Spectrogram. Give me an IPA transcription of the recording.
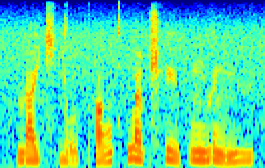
ɻ a˧˥ ɪ̯ t͡ɕʰ j o̰˨˩ ʊ̯ pʰ ɑ˧˥ ŋ kʰ w ä˥˧ ʈ͡ʂʰ e˥˩ ɪ̯ p ʊ˥ ŋ ɻ ə˥˩ n m y˥

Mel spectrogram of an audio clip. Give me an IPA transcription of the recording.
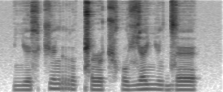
ʎ e x t͡ʃ e l r o ǁ ə˞ ʈ͡ʂʰ o ʑ ɛ ʎ i l d͡z ɛ

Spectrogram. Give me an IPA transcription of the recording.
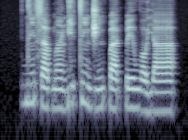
d ĩ˦ s a˧ b ã˧ ɡ i˦ t ĩ˦˨ d͡ʒ ĩ˨˦ k͡p a˧ k͡p e˧ w ɔ˨ j a˧

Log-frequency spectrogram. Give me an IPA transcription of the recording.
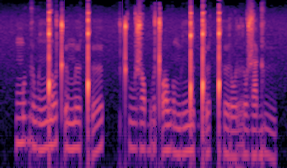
m ʊ ɡ ø w ʊ ŋ͡ǃ o tʼ ø m ø ǃʼ ø | tʰ u z ɔ b ʊ tʼ ɔ w o m y ŋ͡ǃ y ǃʼ ø ǃʰ ø ɾ o r o z a ɡ y

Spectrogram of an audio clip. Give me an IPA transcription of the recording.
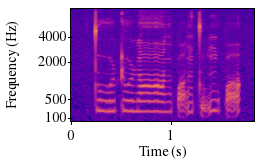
t̪ uː ʈ uː ɳ ɑː ŋ p ɑ̰ ŋ t̪ ṵ ŋ ʊ p ɑ̰

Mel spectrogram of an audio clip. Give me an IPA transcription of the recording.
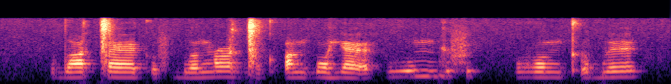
dˤ ɐː j ǀ æː kʼ ʊ f b ɐː ŋ ʕ ɔ ɡ͡ǀ u tˤ ʔ e ŋ ɠ ɔ j æ | ɦ u ŋ ɡ e f | ʁʷ ɐː ŋ kʼ ə b ɛ

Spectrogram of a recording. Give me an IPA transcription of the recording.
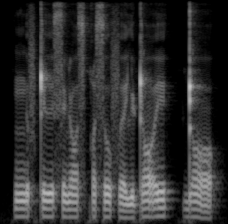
ŋ ɘ f ʈ ɨː s e ɳ ɔː s qʷ ɛ s o f əː lʲ o ʈ ɔ ɪ̯ | ɖ ɔ

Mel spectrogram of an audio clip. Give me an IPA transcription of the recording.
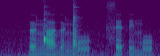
θ œ˦˨ ŋ͡ǃ a˧ ð œ˨ ŋ͡ǃ o˨ | s ɛ˧ θ e˨ m o˨

